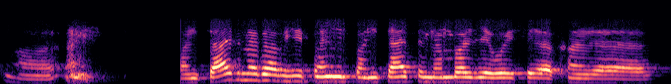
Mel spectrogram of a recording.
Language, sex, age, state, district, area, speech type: Maithili, male, 60+, Bihar, Samastipur, rural, conversation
